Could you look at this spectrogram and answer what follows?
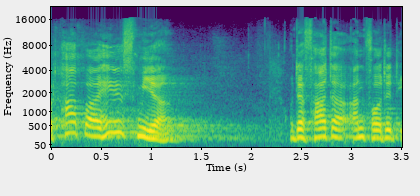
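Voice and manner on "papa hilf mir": put-on higher, frightened little boy calling for his dad; panicked child calling. Boy hanging from branch calls papa, higher, frightened. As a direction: cry out to papa like a scared small child, pitched up. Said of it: "ruft er weiter".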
